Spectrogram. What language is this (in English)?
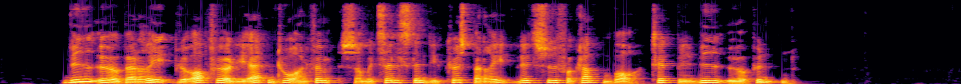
Danish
